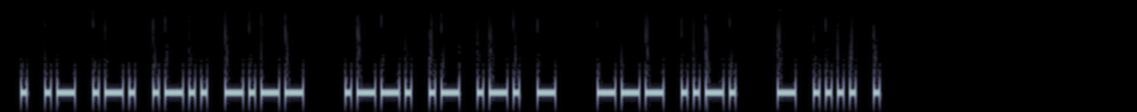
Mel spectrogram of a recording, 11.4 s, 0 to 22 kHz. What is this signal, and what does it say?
Morse code, heard as a keyed tone, about 20 wpm, 700 Hz. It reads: EARLY PART OF THE
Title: Sets of 6 Words - 20wpm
